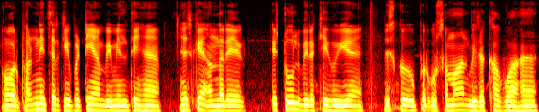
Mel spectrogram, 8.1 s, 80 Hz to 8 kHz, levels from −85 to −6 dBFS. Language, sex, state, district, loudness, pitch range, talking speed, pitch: Hindi, male, Rajasthan, Bikaner, -15 LUFS, 130-140 Hz, 170 wpm, 135 Hz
